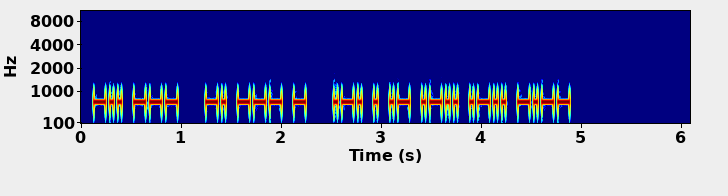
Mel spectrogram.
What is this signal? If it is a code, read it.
Morse code, heard as a keyed tone, about 31 wpm, 700 Hz. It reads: DO NOT REALLY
